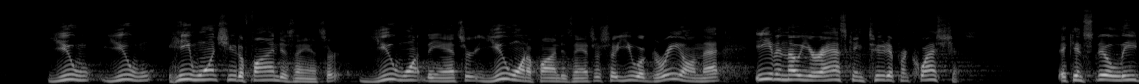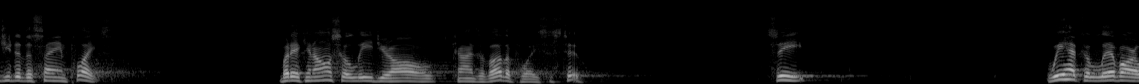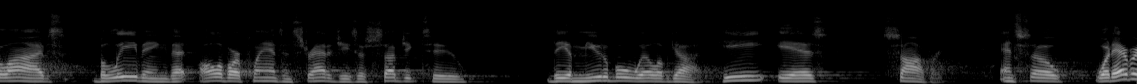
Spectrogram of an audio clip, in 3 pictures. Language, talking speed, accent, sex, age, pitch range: English, 145 wpm, American, male, 40-59, 150-215 Hz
